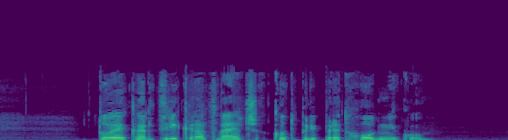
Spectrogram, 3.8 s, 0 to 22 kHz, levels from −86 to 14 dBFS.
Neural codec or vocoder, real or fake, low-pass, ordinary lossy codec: none; real; 10.8 kHz; AAC, 32 kbps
